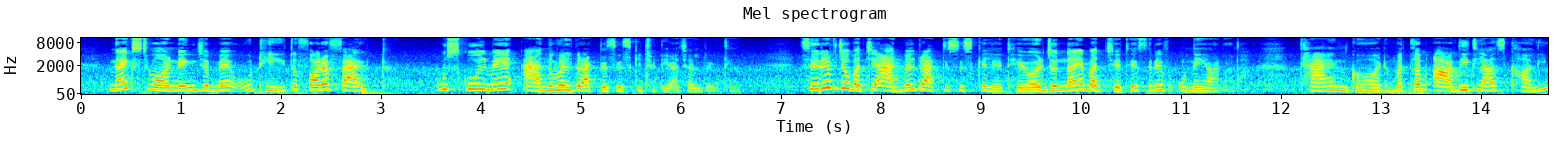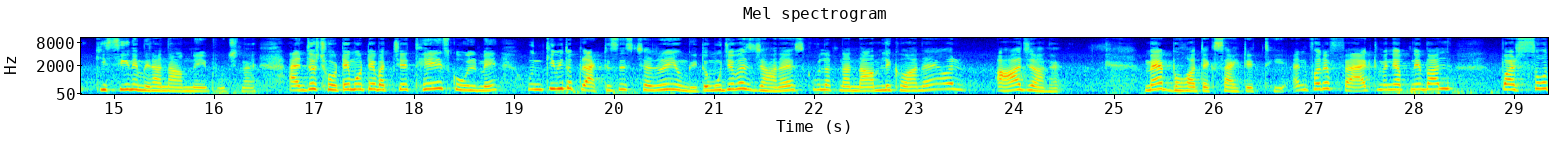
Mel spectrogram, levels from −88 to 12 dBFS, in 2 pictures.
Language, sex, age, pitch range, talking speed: Hindi, female, 20-39, 230-290 Hz, 180 wpm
